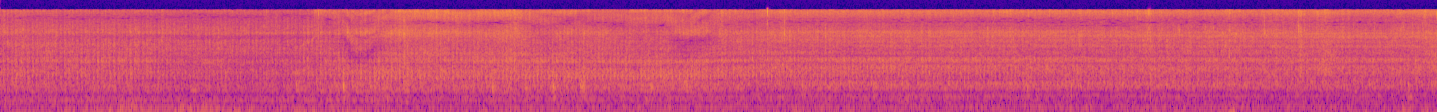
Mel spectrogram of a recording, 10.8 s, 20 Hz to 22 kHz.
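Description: Diesel engine of a Mahindra 595 Turbo tractor running steadily under load as it pulls a levelling board through wet paddy mud.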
